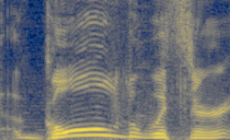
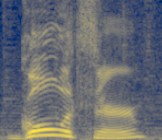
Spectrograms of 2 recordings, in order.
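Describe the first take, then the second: First: The name is said with a D sound. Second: The name is said without a D sound. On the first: The speaker calls it wrong. "It's not gold. There's no D" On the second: The speaker calls it right. "There's no D"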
